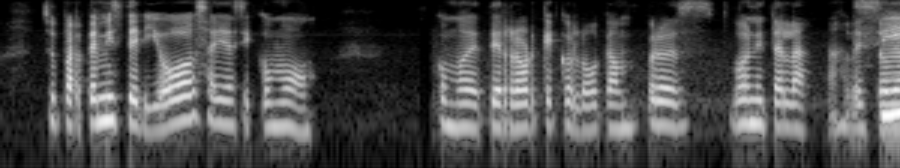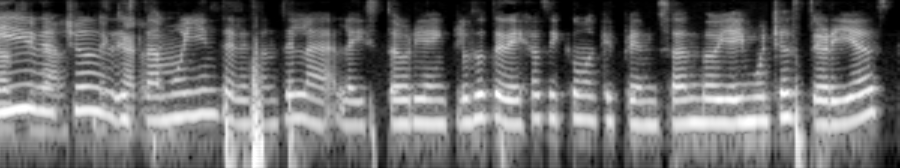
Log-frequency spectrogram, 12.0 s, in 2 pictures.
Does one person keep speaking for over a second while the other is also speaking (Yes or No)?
Yes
